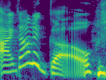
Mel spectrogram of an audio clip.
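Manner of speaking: ordinary talk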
